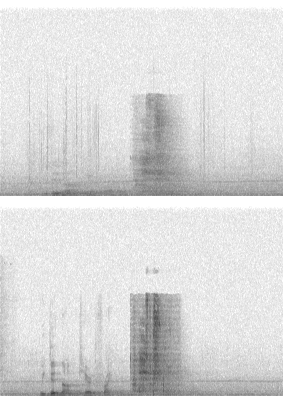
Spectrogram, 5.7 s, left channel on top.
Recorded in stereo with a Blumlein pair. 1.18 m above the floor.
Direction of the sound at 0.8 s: 40° right.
